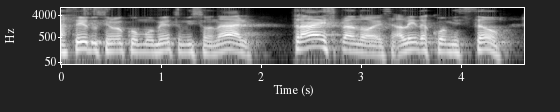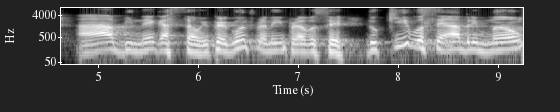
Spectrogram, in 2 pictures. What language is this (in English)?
Portuguese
